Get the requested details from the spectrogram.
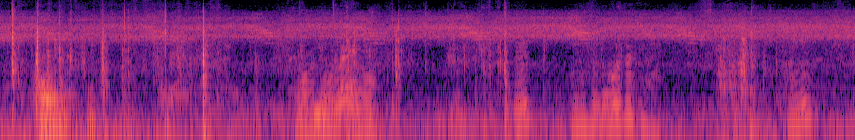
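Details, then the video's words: Basset Hound Mo greeting while playing with his sisters on a deck: low, moaning, harmonic yowls that rise and fall in several short bursts, with a steady insect hum and occasional knocks behind. "How Basset Hounds say Hello"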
